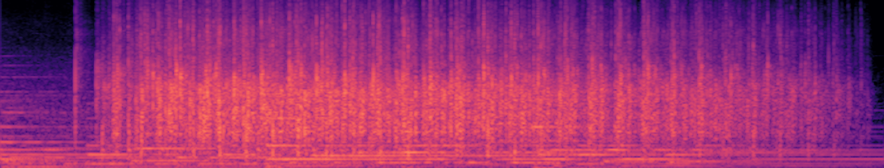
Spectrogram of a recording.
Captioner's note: applause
